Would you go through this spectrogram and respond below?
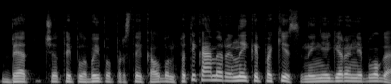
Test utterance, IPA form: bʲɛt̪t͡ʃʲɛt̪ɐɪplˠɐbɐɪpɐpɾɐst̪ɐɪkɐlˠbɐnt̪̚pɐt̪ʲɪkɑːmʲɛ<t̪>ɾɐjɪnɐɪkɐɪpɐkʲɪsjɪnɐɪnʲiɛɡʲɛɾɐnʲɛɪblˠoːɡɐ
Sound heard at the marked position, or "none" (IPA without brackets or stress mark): none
